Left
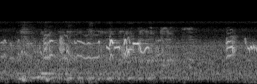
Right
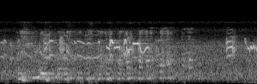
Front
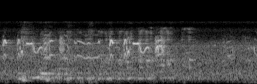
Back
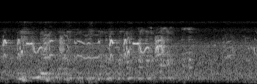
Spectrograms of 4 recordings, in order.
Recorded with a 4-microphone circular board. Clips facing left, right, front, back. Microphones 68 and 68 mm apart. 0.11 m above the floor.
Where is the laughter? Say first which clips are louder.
Right 4 dB, even; 85° right, 4 m; by 2.0 s 105° right, 4.5 m.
